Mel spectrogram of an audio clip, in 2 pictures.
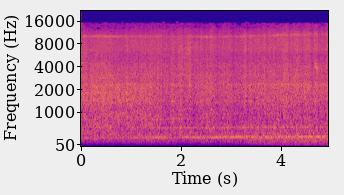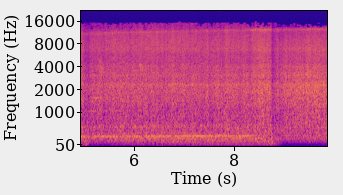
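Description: A train's motor hums with a rising whine.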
